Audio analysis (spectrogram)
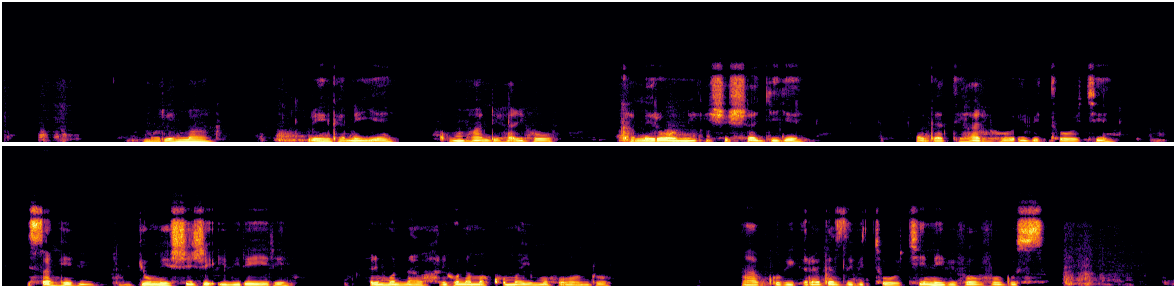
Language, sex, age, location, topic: Kinyarwanda, female, 50+, Musanze, agriculture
